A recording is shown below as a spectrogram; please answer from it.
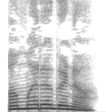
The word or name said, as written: ಅಮರಗಣ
